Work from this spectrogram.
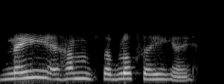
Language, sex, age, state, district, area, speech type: Urdu, female, 30-45, Uttar Pradesh, Shahjahanpur, urban, conversation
